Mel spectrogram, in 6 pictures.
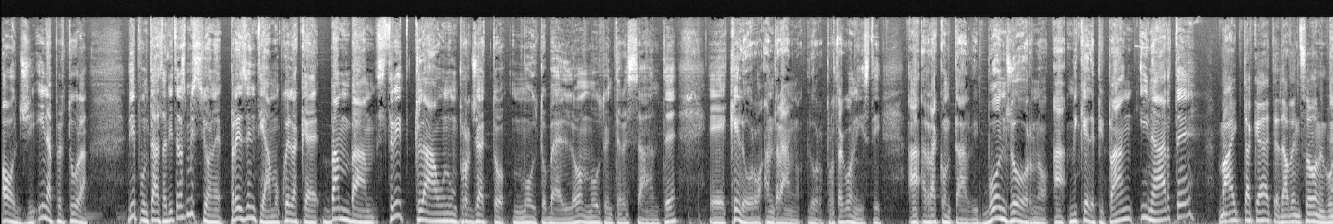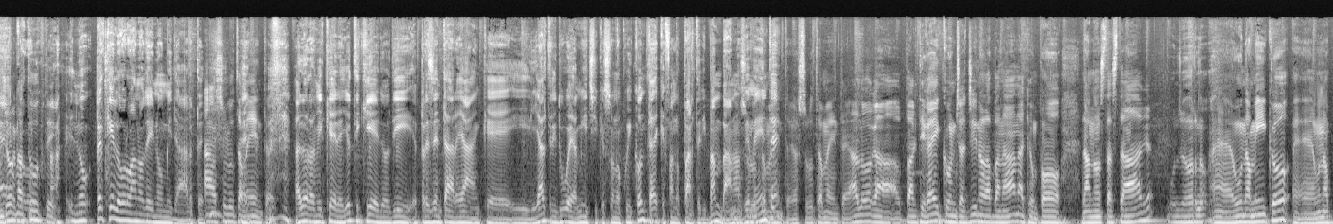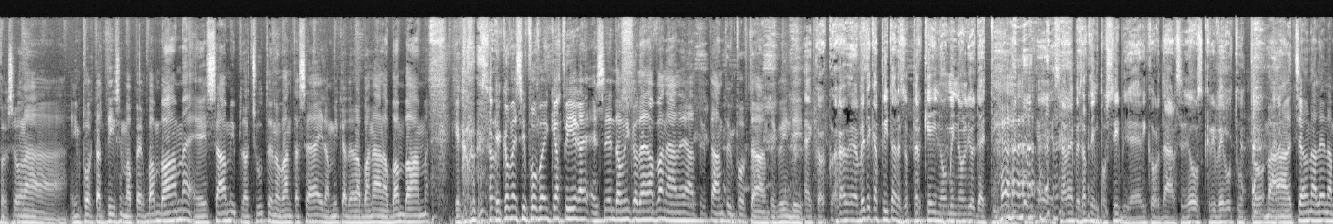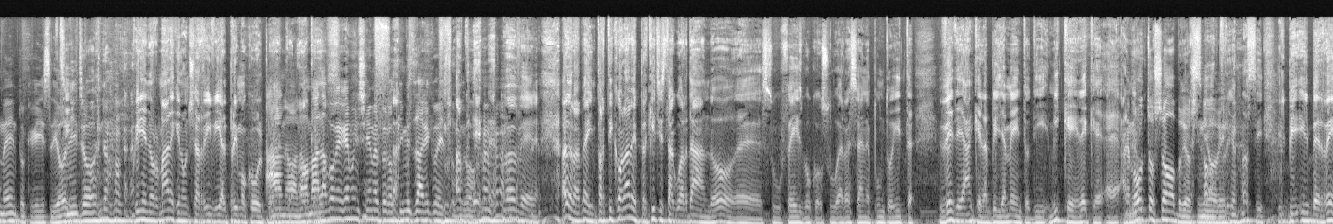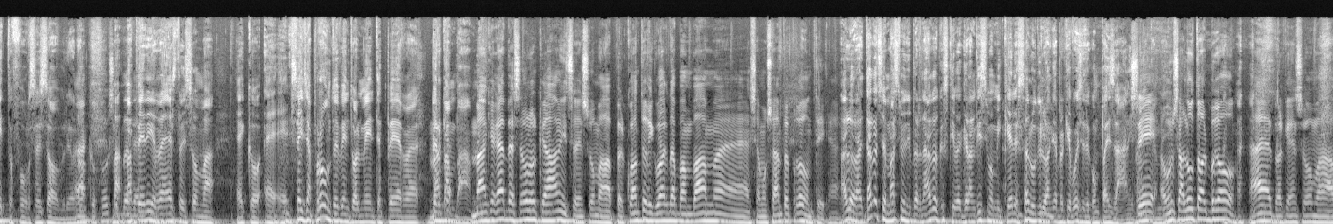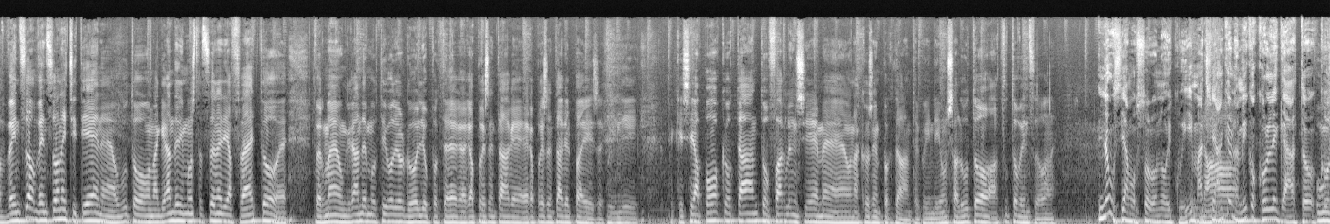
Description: ha ospitato oggi i rappresentanti del Bamban Street Clown (nella foto).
